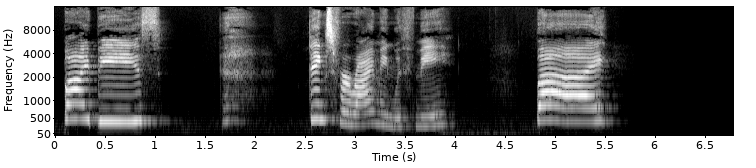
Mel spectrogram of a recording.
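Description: A young girl sings in a bright, clear voice.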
